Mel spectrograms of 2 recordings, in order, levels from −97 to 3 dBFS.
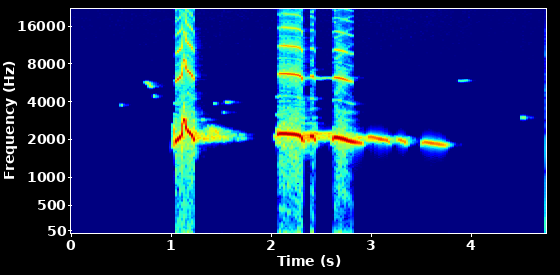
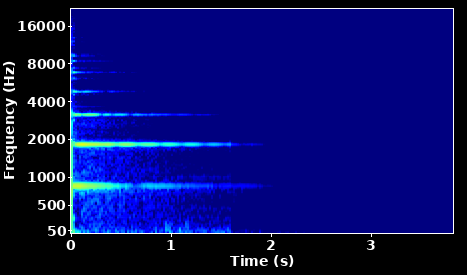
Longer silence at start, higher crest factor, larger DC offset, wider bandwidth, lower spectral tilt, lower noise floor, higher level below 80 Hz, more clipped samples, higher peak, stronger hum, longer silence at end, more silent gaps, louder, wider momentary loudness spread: first, 1 s vs 0 s; second, 10 dB vs 30 dB; neither; first, over 20 kHz vs 13 kHz; second, 6.5 dB/octave vs -1.5 dB/octave; second, -77 dBFS vs under -90 dBFS; first, -64 dBFS vs -74 dBFS; first, 8% vs under 0.1%; first, 0 dBFS vs -16 dBFS; neither; second, 1 s vs 2.4 s; neither; first, -3 LUFS vs -41 LUFS; second, 21 LU vs 24 LU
